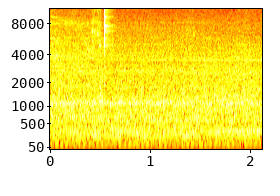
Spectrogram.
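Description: A cutting tool scrapes against spinning metal.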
